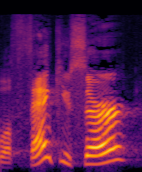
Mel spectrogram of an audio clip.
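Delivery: dry, sarcastic, mock-polite tone. Retelling tipping a hat to a man who then walked away: retelling a sarcastic thank-you. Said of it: "sarcastically said".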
